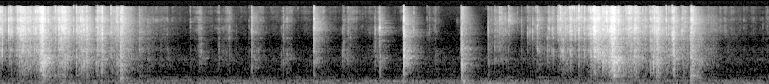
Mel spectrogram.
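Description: Hockey card pack wrappers being torn open and crinkled, in two bursts: one right at the start and a longer one about five seconds in, with scattered light clicks between.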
